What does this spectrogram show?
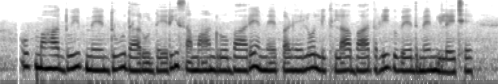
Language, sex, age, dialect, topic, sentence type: Maithili, female, 41-45, Angika, agriculture, statement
